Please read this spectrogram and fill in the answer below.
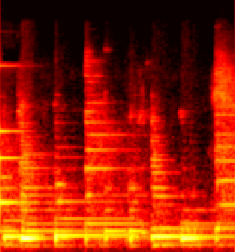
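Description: Acoustic guitar being fingerpicked, a few notes and chords plucked one after another and left ringing, opening a song.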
